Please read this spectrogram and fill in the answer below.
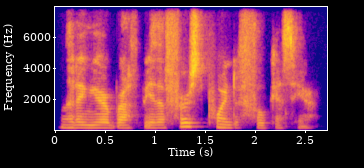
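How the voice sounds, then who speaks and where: A woman leading guided relaxation and gentle yoga, speaking in short, soothing, unhurried phrases with long pauses between them. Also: fairly low pitch, flat delivery. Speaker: yoga nidra and stretch instructor.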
